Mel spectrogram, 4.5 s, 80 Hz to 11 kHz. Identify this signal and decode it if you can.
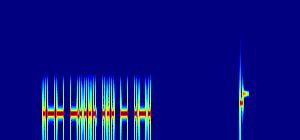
Morse code, heard as a keyed tone, about 34 wpm, 700 Hz. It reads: W6STR
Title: NA SOTA Chaser Callsigns 35wpm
